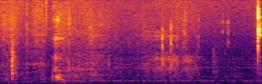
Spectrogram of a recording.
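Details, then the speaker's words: Commodore Amiga reported as not working, powered on with a homemade Mean Well supply and no disk inserted: faint, sparse dry ticks in a quiet room as the floppy drive polls for a disk; normal. "well there's a light okay he said it didn't work but uh this looks like working to me and I hear the floppy disc is uh ticking"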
